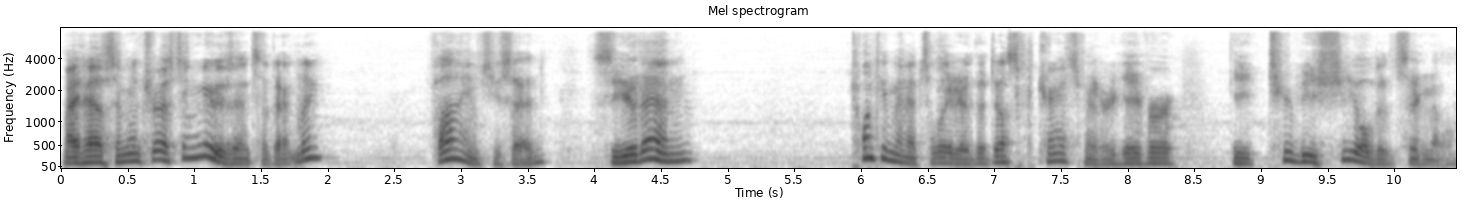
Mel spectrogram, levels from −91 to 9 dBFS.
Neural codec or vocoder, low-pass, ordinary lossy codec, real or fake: codec, 44.1 kHz, 2.6 kbps, SNAC; 7.2 kHz; AAC, 32 kbps; fake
